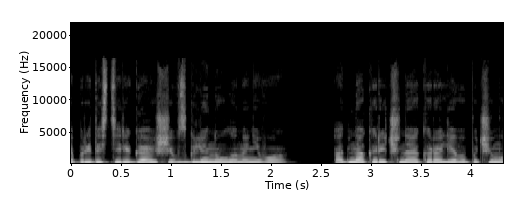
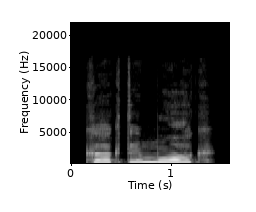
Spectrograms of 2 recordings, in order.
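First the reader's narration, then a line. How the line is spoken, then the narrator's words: Screaming. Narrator (Russian): завопила она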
